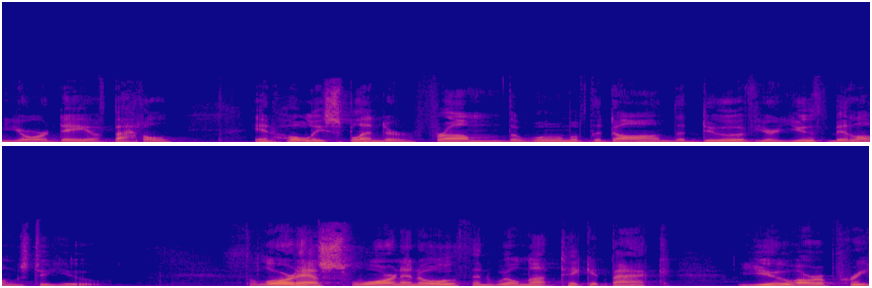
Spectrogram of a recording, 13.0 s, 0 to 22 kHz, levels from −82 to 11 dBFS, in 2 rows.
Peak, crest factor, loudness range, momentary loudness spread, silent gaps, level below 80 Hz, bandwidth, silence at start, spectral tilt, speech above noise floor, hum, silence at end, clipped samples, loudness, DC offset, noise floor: -10 dBFS; 24 dB; 6 LU; 13 LU; none; -66 dBFS; 11 kHz; 0 s; -5 dB/octave; 34 dB; none; 0 s; under 0.1%; -34 LUFS; under 0.1%; -67 dBFS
